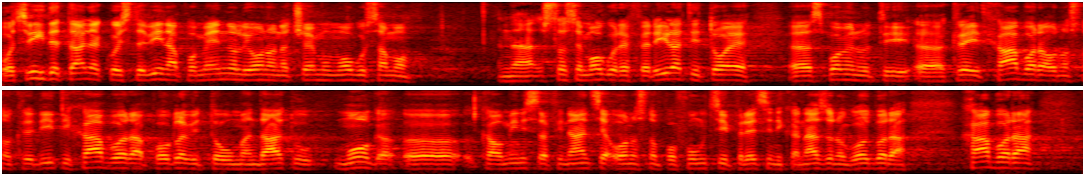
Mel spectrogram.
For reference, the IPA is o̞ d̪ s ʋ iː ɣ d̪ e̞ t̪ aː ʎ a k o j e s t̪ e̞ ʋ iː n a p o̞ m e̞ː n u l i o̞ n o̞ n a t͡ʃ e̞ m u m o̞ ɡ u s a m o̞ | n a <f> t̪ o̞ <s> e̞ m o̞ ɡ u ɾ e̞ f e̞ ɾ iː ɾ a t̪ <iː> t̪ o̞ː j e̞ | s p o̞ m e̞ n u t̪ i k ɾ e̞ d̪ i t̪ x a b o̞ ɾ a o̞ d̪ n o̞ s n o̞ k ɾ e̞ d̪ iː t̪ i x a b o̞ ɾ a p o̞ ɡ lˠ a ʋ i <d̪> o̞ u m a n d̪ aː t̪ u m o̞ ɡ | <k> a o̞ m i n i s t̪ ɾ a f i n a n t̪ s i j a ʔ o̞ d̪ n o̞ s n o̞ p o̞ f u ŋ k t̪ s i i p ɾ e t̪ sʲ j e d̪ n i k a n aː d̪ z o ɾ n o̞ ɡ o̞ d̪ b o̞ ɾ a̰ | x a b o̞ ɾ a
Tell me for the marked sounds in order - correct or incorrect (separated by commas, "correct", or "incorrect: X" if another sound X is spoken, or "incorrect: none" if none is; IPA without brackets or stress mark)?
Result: incorrect: ʃ, correct, incorrect: i, incorrect: t̪, correct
